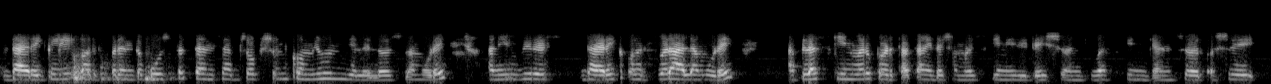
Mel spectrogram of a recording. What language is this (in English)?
Marathi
